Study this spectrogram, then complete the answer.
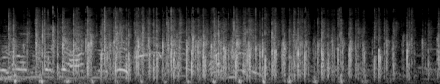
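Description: An audience at a local T20 cricket match applauds the man of the match, dense sharp hand claps crowding together loudly and close, with crowd voices mixed in.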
